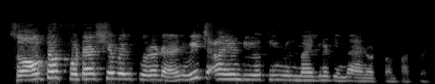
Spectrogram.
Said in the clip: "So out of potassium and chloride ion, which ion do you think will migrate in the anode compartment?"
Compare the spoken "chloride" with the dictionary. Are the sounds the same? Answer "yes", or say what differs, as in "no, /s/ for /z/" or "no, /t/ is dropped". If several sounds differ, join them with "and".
no, /l/ is dropped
